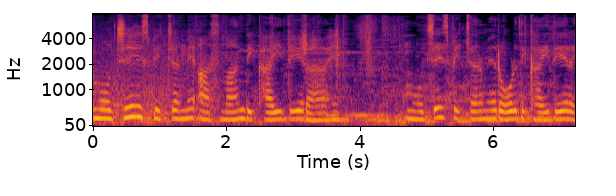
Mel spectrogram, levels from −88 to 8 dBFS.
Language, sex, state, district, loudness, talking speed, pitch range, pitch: Hindi, female, Madhya Pradesh, Dhar, -15 LUFS, 140 wpm, 205-230 Hz, 215 Hz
